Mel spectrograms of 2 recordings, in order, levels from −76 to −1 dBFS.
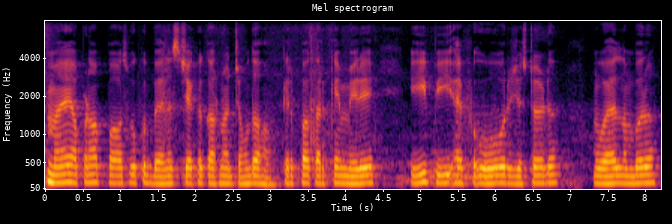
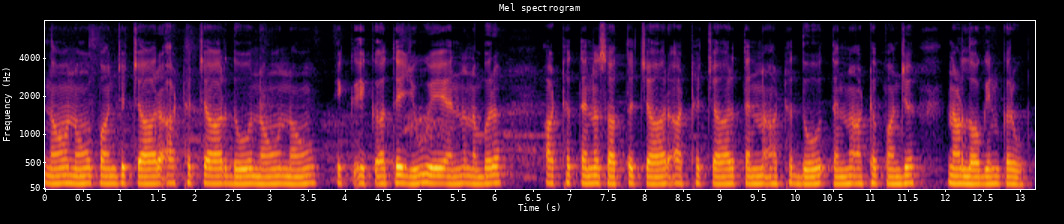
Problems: none marked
